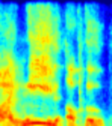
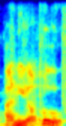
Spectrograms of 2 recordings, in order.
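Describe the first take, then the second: First: "need" drawn out long and slow; slow reread leaning hard on "need"; stress on NEED. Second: Said in the usual way. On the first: Real, not acted. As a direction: stretch out NEED as the message dawns. Repeats message as it dawns on him.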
